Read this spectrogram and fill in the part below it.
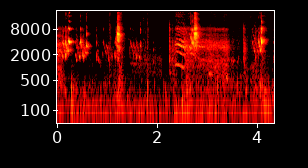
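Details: Hand-fed baby parrot uttering sharp high chirps and one longer raspy buzzing call, spaced bursts roughly a second apart in a quiet room.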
